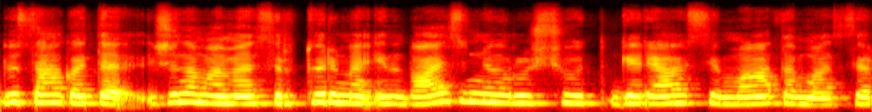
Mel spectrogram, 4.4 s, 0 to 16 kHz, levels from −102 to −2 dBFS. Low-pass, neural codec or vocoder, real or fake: 14.4 kHz; autoencoder, 48 kHz, 128 numbers a frame, DAC-VAE, trained on Japanese speech; fake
